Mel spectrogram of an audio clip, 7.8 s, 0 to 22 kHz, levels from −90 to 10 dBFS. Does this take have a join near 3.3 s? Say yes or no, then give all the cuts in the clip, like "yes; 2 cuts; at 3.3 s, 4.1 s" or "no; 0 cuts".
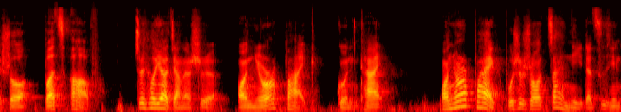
no; 1 cut; at 1.6 s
